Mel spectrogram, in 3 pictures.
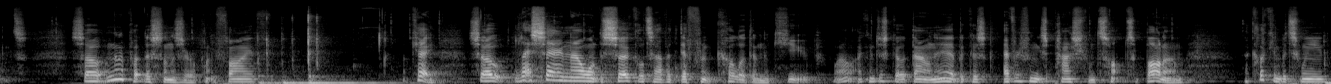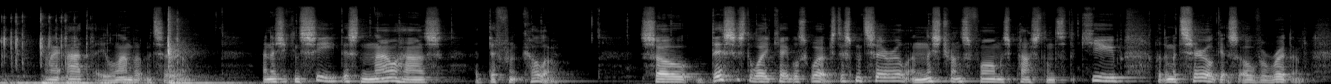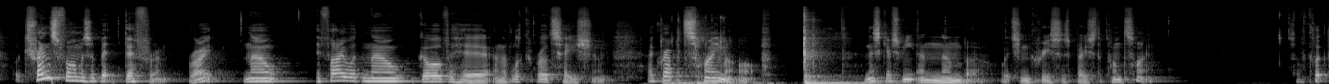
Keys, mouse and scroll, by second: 0.5 click, 1.8 click, 2.4-3.6 typing, 3.9 click, 4.4 click, 5.5 click, 7.8 click, 8.7 click, 10.9 click, 12.5 click, 13.0-14.5 typing, 15.0 Return, 16.3 click, 17.1 click, 19.6 click, 20.0 click, 20.9 click, 21.7 click, 22.6 click, 24.1 click, 25.2 click, 27.8 click, 32.0 click, 33.0-34.3 typing, 34.7 Return, 36.1 click, 37.2 click, 38.3 click, 39.7 click.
